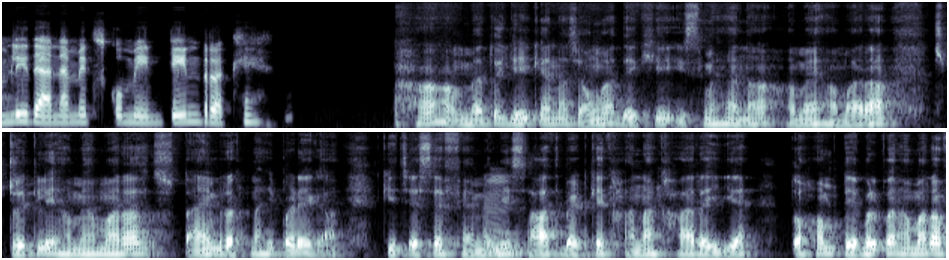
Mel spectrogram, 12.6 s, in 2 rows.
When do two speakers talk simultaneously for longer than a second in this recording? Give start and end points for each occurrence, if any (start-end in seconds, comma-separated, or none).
none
